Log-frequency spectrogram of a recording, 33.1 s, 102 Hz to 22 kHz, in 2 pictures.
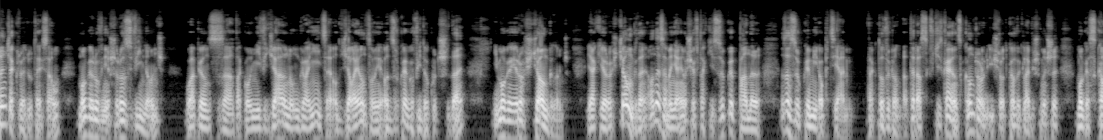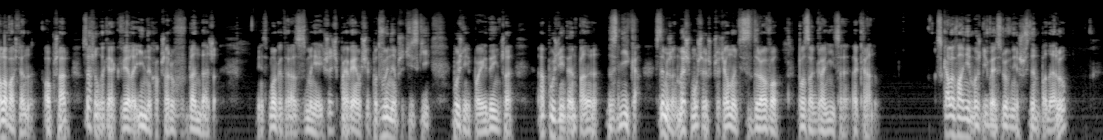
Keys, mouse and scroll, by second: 1.6-2.7 drag, 5.9-8.9 drag, 11.1-16.3 ctrl+middle drag, 19.0-29.1 drag, 29.4 ctrl+middle click, 31.0 click, 31.5-33.0 ctrl+middle drag.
